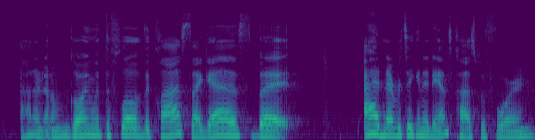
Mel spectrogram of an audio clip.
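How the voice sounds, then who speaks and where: With a Florida accent, a woman talks at a moderate pace in a dark, mellow tone with ordinary pitch variation. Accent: American, Florida. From Orlando, Florida. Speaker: social media dancer. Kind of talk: casual chat. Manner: animated.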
